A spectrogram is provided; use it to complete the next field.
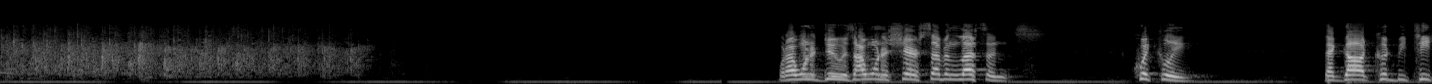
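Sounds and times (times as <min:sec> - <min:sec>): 
audience clapping: 0:00.0 - 0:04.6
low electrical hum: 0:00.0 - 0:14.3
speech: 0:07.8 - 0:10.4, 0:11.4 - 0:12.0, 0:13.2 - 0:14.3.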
